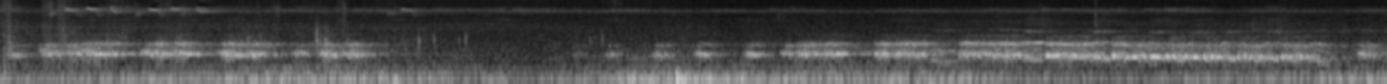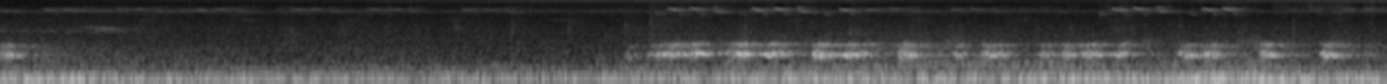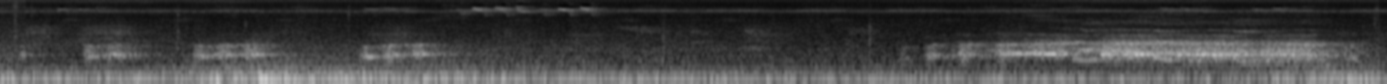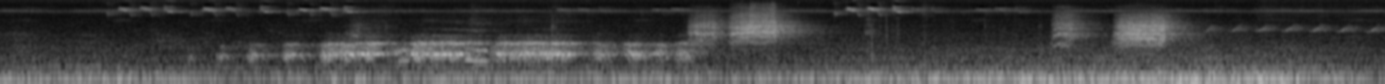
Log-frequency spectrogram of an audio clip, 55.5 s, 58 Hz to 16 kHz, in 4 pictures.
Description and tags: Howler Monkeys recorded in the Osa Peninsula of Costa Rica, December 2015. Recorded with an iPhone. Other animals audible.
